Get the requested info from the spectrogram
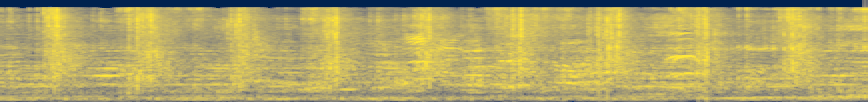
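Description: A group of people clapping in a steady rhythm, about three claps a second, with shouts and cheers over music.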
